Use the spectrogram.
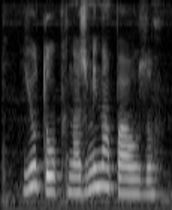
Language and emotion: Russian, neutral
